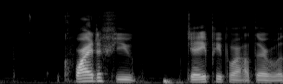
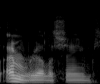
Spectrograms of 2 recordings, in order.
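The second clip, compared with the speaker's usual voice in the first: usual speaking voice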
